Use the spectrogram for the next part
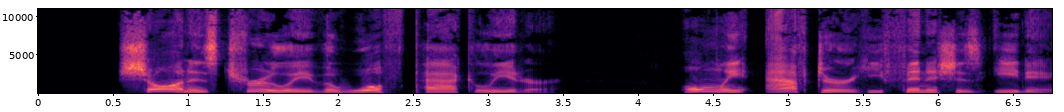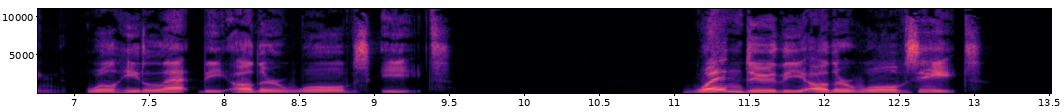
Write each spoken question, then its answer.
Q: When do the other wolves eat?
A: The other wolves eat after Sean is finished eating.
